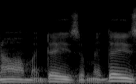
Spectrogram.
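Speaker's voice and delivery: ordinary talk, nothing marked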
